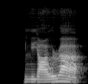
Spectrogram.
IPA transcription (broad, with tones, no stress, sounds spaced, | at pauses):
l j ɑ˧˥ ʊ̯ ɻ ä˥˩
